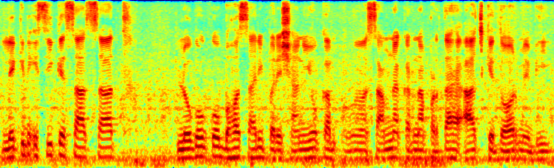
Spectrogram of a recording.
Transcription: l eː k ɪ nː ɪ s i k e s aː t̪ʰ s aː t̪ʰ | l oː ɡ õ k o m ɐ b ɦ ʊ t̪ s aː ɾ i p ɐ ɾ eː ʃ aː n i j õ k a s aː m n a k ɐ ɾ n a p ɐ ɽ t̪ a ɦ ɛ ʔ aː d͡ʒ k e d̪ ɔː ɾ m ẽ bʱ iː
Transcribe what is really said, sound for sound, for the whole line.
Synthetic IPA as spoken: l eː k ɪ n ɪ s i k e s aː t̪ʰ s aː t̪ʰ | l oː ɡ õ k o b ɐ ɦ ʊ t̪ s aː ɾ i p ɐ ɾ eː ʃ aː n i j õ k a s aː m n a k ɐ ɾ n a p ɐ ɽ t̪ a ɦ ɛ ʔ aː d͡ʒ k e d̪ ɔː ɾ m ẽ bʱ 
